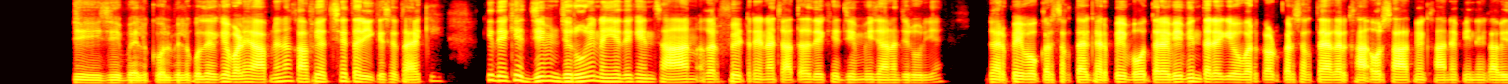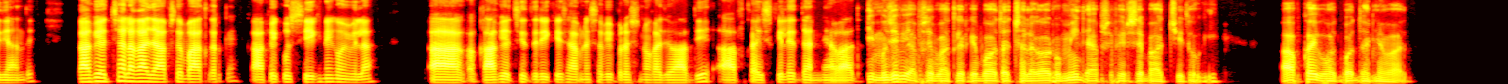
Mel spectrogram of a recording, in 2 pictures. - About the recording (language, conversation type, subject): Hindi, podcast, घर पर बिना जिम जाए फिट कैसे रहा जा सकता है?
- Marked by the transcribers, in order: in English: "फिट"; in English: "वर्कआउट"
